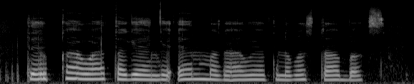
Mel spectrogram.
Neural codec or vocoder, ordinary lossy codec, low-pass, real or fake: vocoder, 44.1 kHz, 128 mel bands, Pupu-Vocoder; none; none; fake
